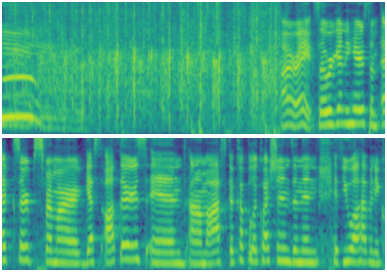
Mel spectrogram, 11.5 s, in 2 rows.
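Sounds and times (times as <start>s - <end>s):
small audience clapping: 0.0s - 4.4s
speech: 4.6s - 11.4s.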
